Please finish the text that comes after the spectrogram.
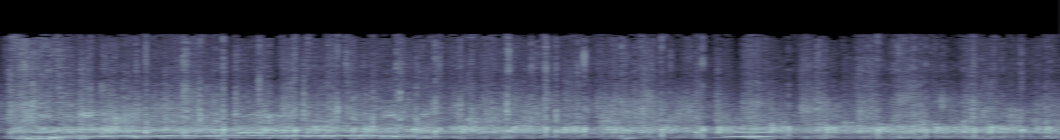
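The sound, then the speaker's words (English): An audience claps steadily for several seconds to thank a panel of creatives, a dense, sustained wash of applause holding at an even, fairly loud level throughout, with a few faint voices and cheers mixed in. “This is where you applaud them, please.”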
